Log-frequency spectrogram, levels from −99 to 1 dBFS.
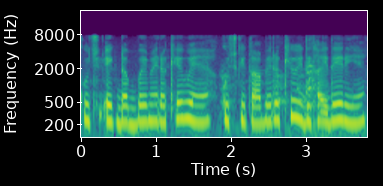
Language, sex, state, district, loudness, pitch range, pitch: Hindi, female, Haryana, Rohtak, -16 LUFS, 220-240 Hz, 225 Hz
